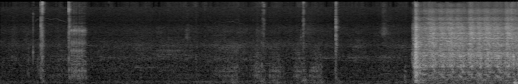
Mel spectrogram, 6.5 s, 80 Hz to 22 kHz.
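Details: Car unused long in rainy weather, battery down to 4 volts, jump-started via parallel cables: near silence with faint clicks, then the engine catches after a struggle and holds a busy fast idle; low battery suspected, throttle dried of gas.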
